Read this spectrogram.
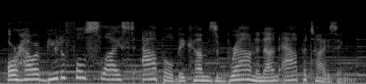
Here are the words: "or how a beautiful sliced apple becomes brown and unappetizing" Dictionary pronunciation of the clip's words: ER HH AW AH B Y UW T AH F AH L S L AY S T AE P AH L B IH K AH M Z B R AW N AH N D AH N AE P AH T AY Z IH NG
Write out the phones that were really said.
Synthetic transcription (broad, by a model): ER HH AW AH B Y UW T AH F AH L S L AY S T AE P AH L B IH K AH M Z B R AW N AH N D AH N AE P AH T AY Z IH NG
